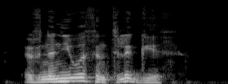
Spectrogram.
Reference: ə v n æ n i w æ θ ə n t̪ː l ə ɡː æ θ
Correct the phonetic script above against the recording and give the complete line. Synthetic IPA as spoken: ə v n æ n i w æ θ ə n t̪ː l ə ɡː i θ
